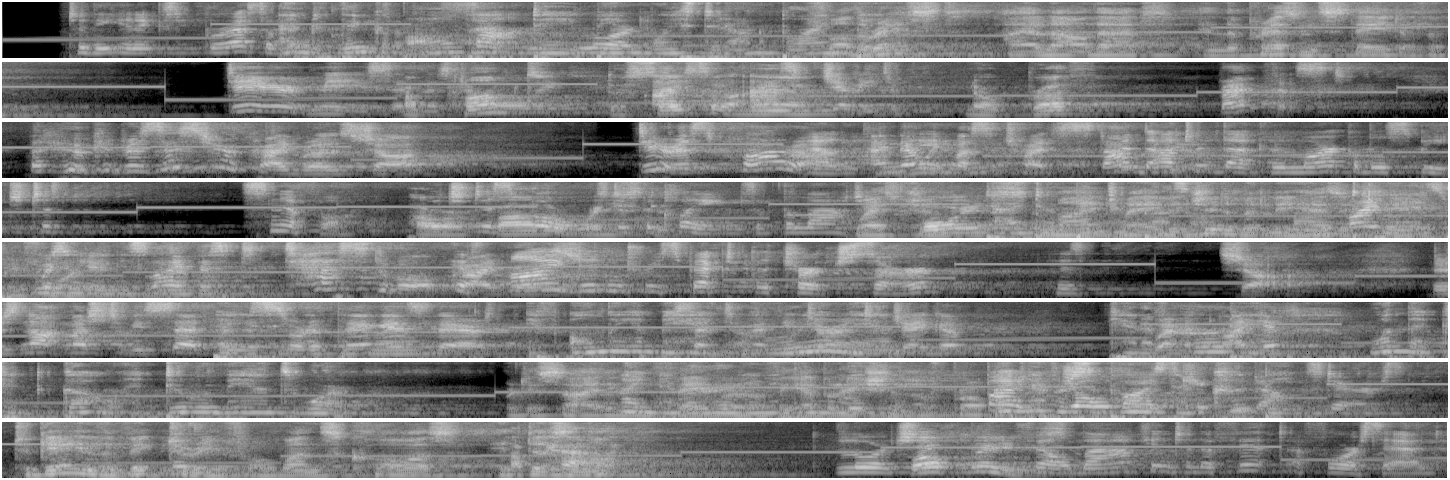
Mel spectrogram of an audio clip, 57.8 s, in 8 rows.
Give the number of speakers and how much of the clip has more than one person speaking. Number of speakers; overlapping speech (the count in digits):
5, about 42%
